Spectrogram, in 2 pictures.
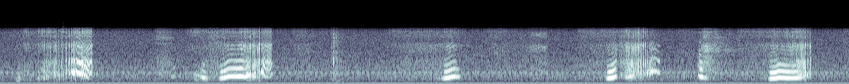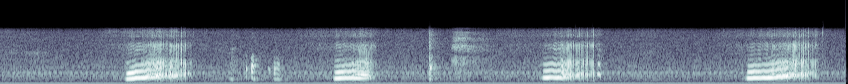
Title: snoring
